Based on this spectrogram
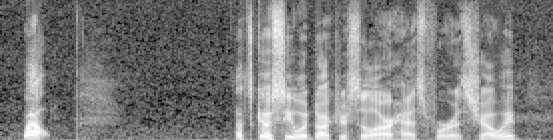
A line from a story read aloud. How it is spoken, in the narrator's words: said in a loud voice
